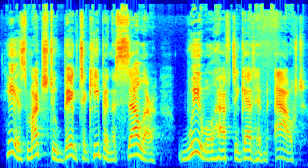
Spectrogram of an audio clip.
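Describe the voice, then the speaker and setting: A woman voicing a stolid male policeman in a children's storybook, with a deadpan, deliberate, authoritative manner. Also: sits low, slightly rough, voice pushed down, exaggerated voice. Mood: gruff surprise. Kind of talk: children's storybook read-aloud.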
